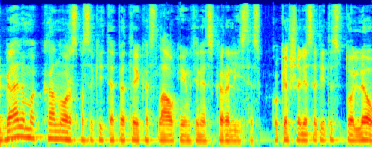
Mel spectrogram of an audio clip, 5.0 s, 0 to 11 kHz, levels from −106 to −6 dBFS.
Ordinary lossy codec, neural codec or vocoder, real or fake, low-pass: AAC, 48 kbps; none; real; 9.9 kHz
